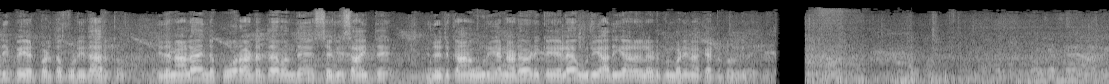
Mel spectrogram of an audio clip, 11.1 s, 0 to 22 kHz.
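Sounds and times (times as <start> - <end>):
crowd voices: 0.0 - 11.0
rumbling street noise: 0.0 - 11.0.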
